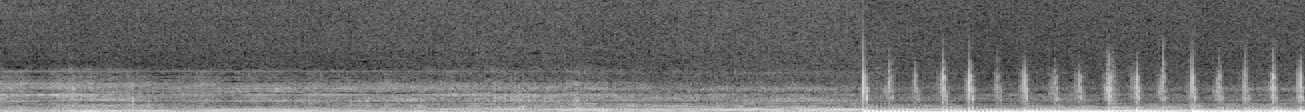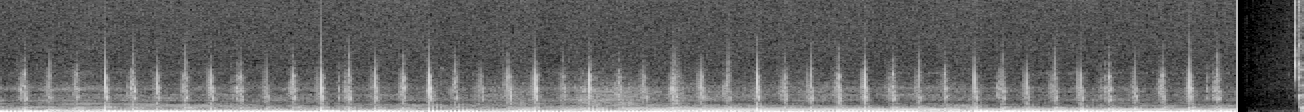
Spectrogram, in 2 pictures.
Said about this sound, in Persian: قسمتی که گوش دادین یه قسمتی از آهنگ بود از آهنگی که امشب قراره در موردش حرف بزنیم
